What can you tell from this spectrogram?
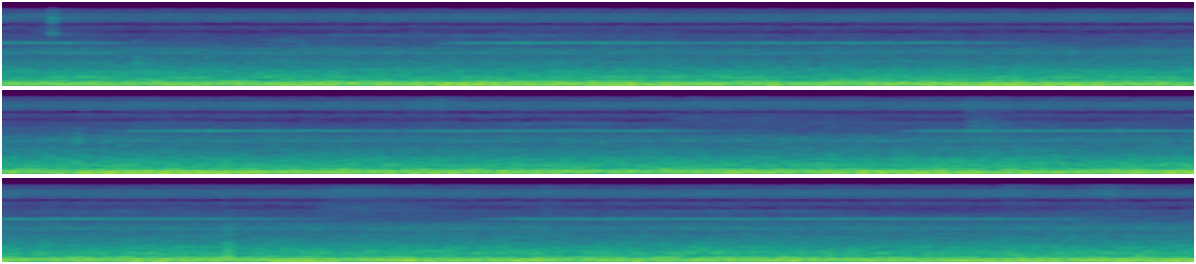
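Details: A constant deep rumble like a passing vehicle or engine dominates, with a faint high electronic tone appearing in short stretches and no animal sound.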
